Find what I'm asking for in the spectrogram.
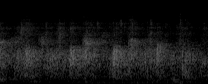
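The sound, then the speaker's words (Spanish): Faint clapping from a church audience clapping for the Lord during a service, a soft, steady patter of many hands with a loose rhythmic pulse. “Dele palmas al Señor con todo su corazón.”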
